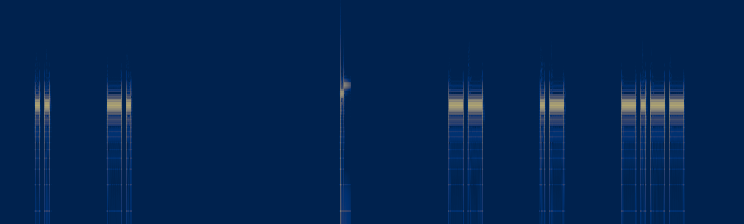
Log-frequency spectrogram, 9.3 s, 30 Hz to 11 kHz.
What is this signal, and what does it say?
Morse code, heard as a keyed tone, about 20 wpm, spaced as for 9 wpm, 700 Hz. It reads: IN MAY
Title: 4x Character Spacing - Top 100 Words - 20wpm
